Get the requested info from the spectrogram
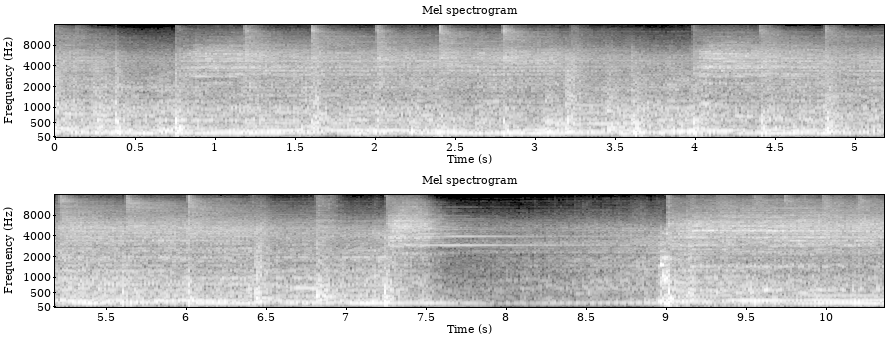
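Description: Live rock band playing an instrumental passage: electric guitars and bass over a drum kit keeping a steady beat. Shortly before the end the band drops out briefly, then comes back in together on one loud hit.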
